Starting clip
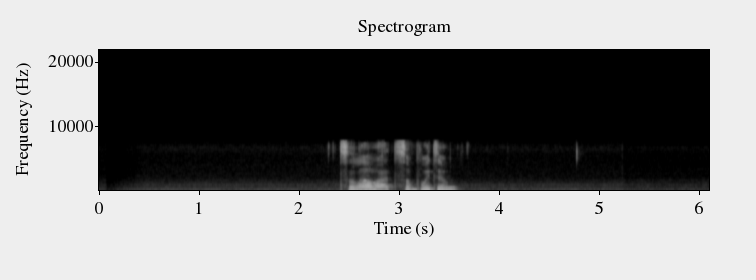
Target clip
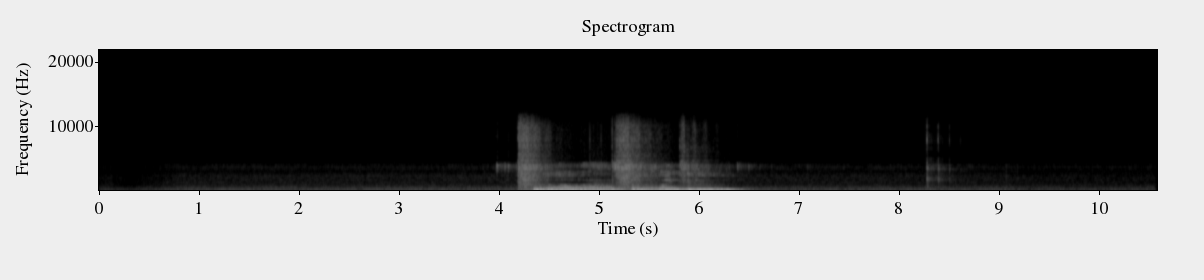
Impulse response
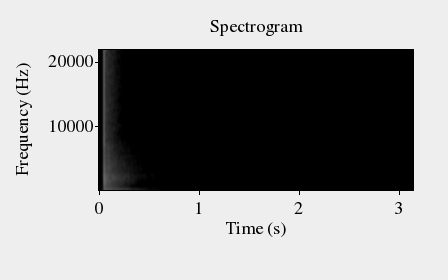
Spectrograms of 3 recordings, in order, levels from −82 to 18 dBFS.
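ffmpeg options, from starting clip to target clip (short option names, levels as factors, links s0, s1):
-filter_complex "[0:a]acrossover=split=3900[s0][s1];[s1]aeval=exprs='(mod(22.4*val(0)+1,2)-1)/22.4':c=same[s2];[s0][s2]amix=inputs=2:normalize=0,flanger=delay=7:depth=9.2:regen=90:speed=1.4:shape=triangular,asetrate=25442,aresample=44100,acrossover=split=290|3000[s3][s4][s5];[s4]acompressor=threshold=0.02:ratio=6[s6];[s3][s6][s5]amix=inputs=3:normalize=0,asplit=5[s7][s8][s9][s10][s11];[s8]adelay=112,afreqshift=-73,volume=0.562[s12];[s9]adelay=224,afreqshift=-146,volume=0.202[s13];[s10]adelay=336,afreqshift=-219,volume=0.0733[s14];[s11]adelay=448,afreqshift=-292,volume=0.0263[s15];[s7][s12][s13][s14][s15]amix=inputs=5:normalize=0[s16];[1:a]atrim=start_sample=2205,afade=t=out:st=0.24:d=0.01,atrim=end_sample=11025[s17];[s16][s17]afir=irnorm=-1:irlink=0,acompressor=threshold=0.0447:ratio=6" -ar 22050 -c:a adpcm_ima_wav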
